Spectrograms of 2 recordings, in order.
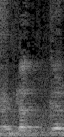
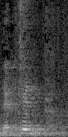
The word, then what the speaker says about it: Deccan: This word Dakkan was a mispronounced word of Sanskrit word Dakshin, and the British pronounced this Dakkan as Deccan.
